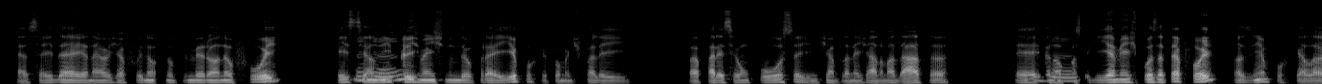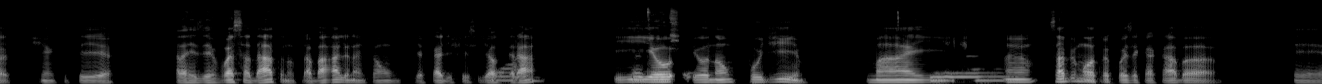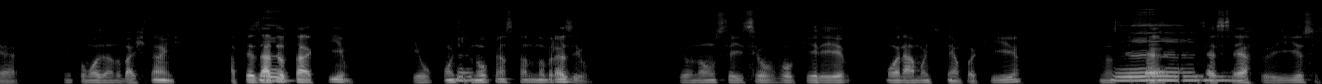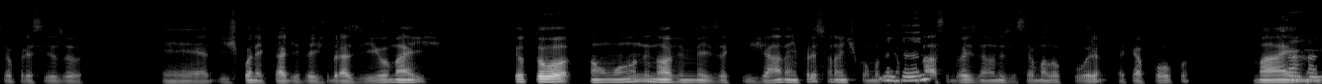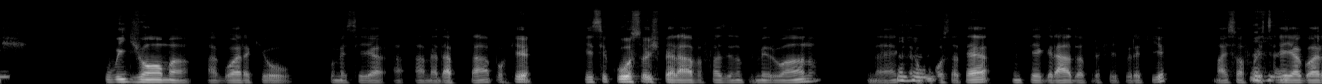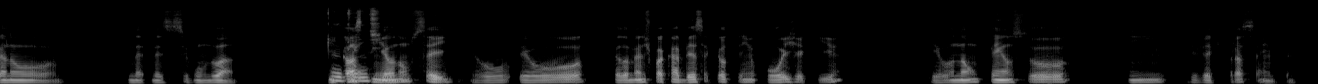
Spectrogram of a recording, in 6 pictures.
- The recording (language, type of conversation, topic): Portuguese, advice, Como lidar com a saudade intensa de família e amigos depois de se mudar de cidade ou de país?
- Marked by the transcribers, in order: tapping; tongue click; drawn out: "Hum"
